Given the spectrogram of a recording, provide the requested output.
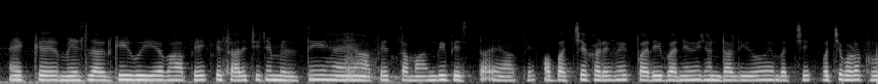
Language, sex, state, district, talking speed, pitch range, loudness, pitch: Hindi, female, West Bengal, Purulia, 220 wpm, 195-210 Hz, -16 LUFS, 205 Hz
